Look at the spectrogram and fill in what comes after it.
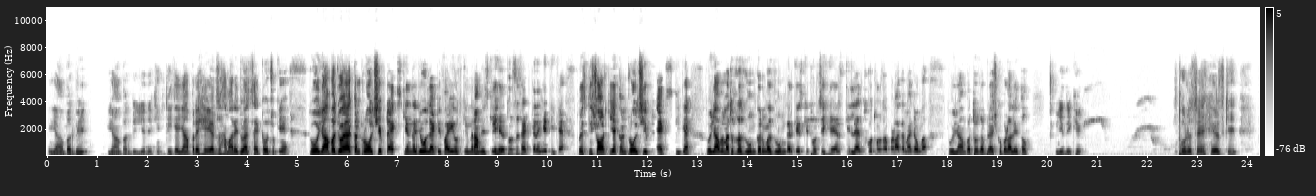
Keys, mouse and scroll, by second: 3.4 right click, 3.6 click, 12.7-13.9 drag, 17.0-18.1 typing, 18.8-19.8 drag.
